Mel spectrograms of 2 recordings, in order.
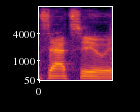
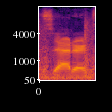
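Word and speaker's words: Zaturn: some news apparently we've been pronouncing as Saturn's name wrong uh it is Saturn and not zatsu it's a little bit confusing having the W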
